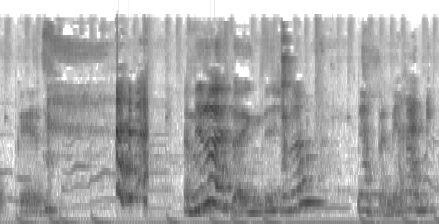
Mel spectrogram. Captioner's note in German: lacht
